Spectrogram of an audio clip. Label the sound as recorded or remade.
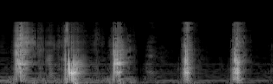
remade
